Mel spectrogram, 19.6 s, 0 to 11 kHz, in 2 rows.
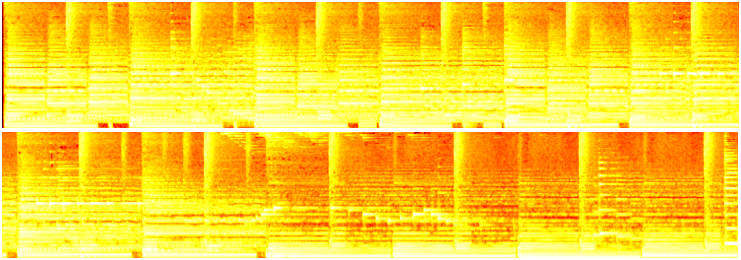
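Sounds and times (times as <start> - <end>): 
easy listening swing and jazz keyboard style: 0.0 - 19.6.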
